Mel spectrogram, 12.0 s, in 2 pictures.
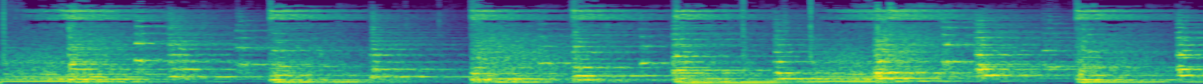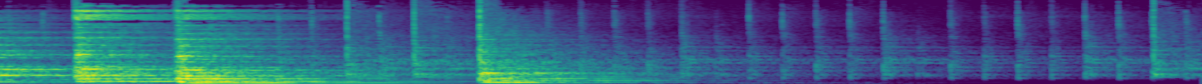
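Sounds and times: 
strings: 0:00.0 - 0:09.5
percussion: 0:00.0 - 0:12.0.

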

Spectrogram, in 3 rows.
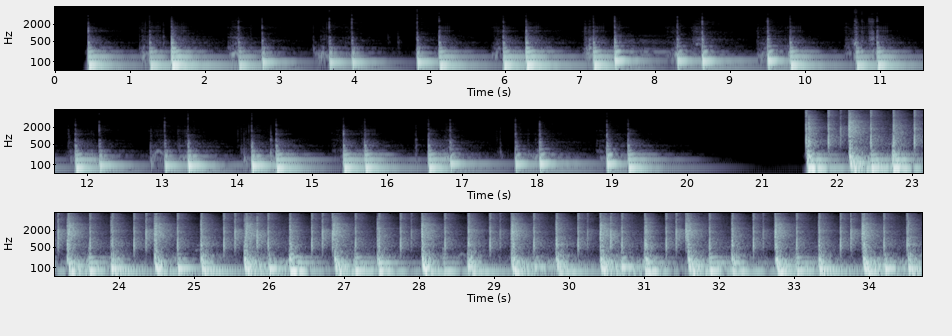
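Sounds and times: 
bass: 0:00.3 - 0:20.6, 0:21.6 - 0:34.7
drums: 0:21.6 - 0:34.7.

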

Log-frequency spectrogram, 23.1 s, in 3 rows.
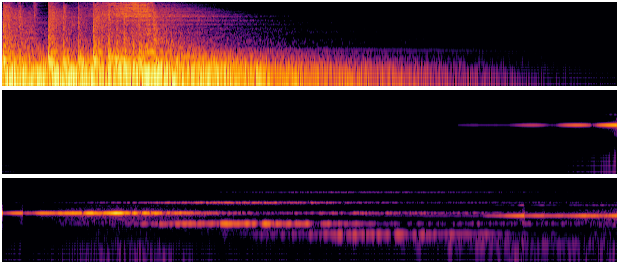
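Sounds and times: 
drums: 0:00.0 - 0:06.0.

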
